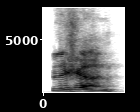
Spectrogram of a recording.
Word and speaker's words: Lejeune: Okay, so correct me on the name, like to correct us all, if you will, like give it phonetically. Lejeune? Lejeune.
